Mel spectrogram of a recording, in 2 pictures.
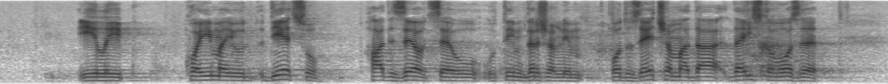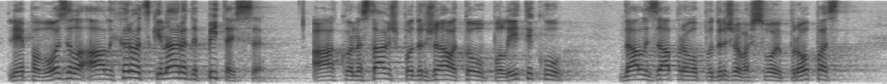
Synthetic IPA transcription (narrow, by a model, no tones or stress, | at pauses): ili | ko̞jeimajud̪jet̪su | xad̪eze̞oʋt̪seṵːt̪iːmd̪r̩ʒaʋnimpo̞d̪uze̞ːt͡ɕamad̪ad̪aist̪o̞ʋo̞ze | ʎe̞ːpaʋo̞zilˠa̰ʔalixr̩ʋat̪skenaːɾo̞d̪epit̪ajsḛ | ako̞nast̪aːʋiʃpo̞d̪r̩ʒaːʋat̪o̞ʋupo̞lit̪iku | d̪alizapɾaʋo̞po̞d̪r̩ʒaʋaʃsʋo̞jupɾo̞past̪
